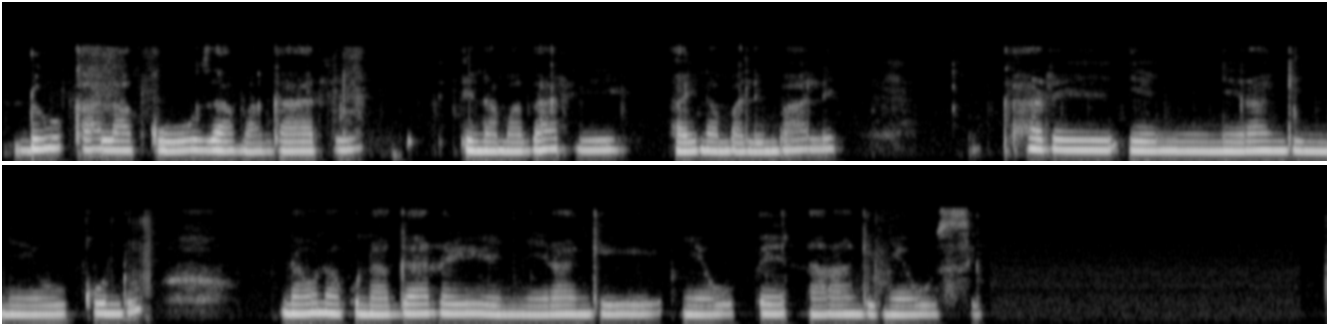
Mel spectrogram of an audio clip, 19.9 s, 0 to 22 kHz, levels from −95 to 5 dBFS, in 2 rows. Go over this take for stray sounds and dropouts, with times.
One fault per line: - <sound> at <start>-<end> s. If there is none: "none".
none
